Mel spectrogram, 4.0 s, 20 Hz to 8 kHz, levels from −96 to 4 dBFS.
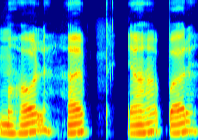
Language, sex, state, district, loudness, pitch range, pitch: Hindi, male, Bihar, Gaya, -19 LUFS, 130-150 Hz, 140 Hz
